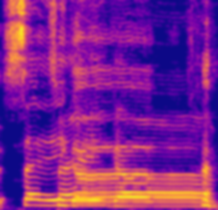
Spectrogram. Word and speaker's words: Sega: My Age Again now do you not instantly hear Sega right that's how Sega should be pronounced never no one should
